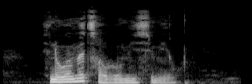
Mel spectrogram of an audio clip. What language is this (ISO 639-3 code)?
kab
